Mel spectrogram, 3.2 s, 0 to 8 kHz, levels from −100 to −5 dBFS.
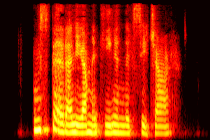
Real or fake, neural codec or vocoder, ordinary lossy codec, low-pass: fake; codec, 16 kHz, 1.1 kbps, Voila-Tokenizer; MP3, 48 kbps; 7.2 kHz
